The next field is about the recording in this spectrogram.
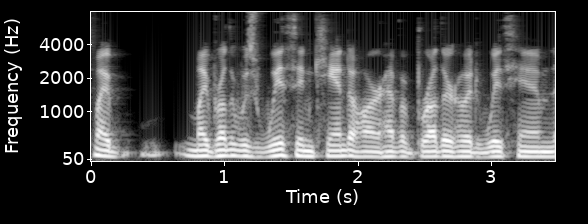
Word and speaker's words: Kandahar: I served around Kandahar. Did I say that right? – Yes, Kandahar, Afghanistan.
